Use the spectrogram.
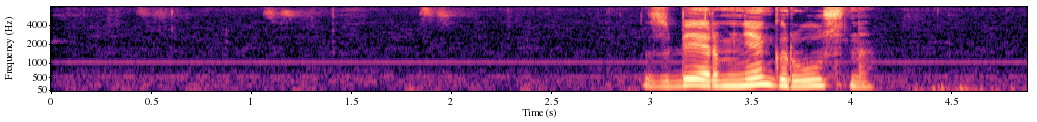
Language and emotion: Russian, sad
